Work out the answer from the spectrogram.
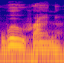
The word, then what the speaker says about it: wu-jen: a character class called a wujan pronounced woo run in Mandarin they cast Elemental spells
